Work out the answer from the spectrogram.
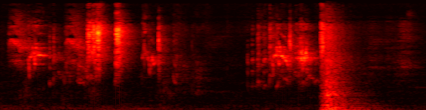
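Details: Budgerigars chirping indoors: bursts of buzzy, scratchy warbles and squawks around one and a half seconds apart, with a loud low thump near the end.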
